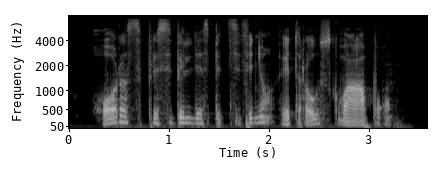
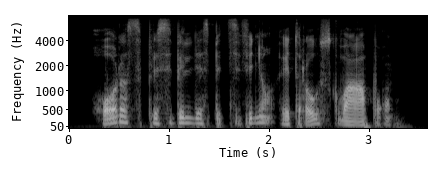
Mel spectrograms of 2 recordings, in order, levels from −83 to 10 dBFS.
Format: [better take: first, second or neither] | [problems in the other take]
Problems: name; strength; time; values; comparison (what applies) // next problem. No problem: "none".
first | noise reduction (neural mask model Resemble Enhance denoiser)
